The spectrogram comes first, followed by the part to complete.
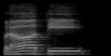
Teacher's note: तो ती में बीच का स्वर है तो प्र ऊपर और ती बीच में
